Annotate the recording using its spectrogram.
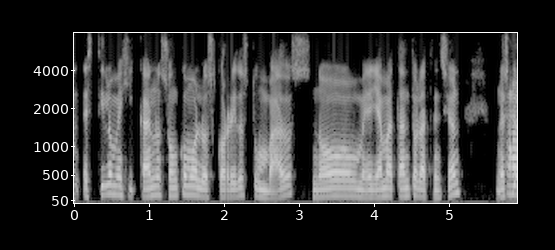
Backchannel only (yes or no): yes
